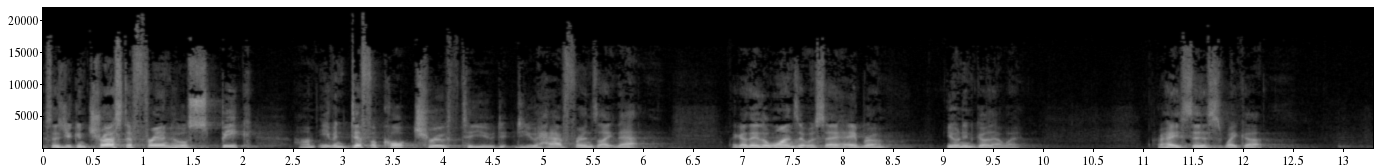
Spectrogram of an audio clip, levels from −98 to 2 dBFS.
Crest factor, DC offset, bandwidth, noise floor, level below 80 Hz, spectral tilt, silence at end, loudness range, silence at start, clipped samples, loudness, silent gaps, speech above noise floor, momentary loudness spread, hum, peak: 22 dB; under 0.1%; 17.5 kHz; -70 dBFS; -74 dBFS; -6 dB/octave; 1.1 s; 7 LU; 0 s; under 0.1%; -27 LUFS; none; 43 dB; 13 LU; none; -6 dBFS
